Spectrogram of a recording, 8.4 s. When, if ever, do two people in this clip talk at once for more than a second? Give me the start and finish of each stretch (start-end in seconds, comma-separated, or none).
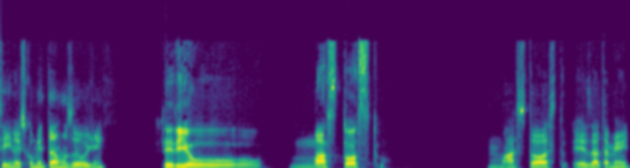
none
